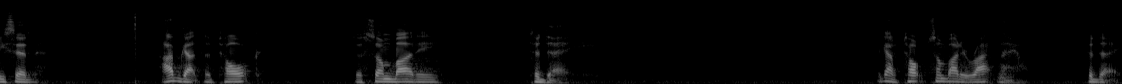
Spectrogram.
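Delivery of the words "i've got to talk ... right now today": put-on soft, trembling voice. Retelling a caller urgently asking to talk: imitating a trembling voice. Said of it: "with a trembling voice".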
